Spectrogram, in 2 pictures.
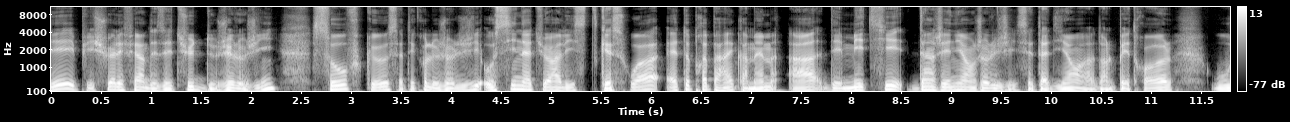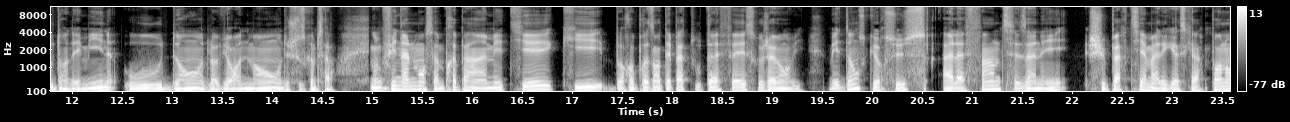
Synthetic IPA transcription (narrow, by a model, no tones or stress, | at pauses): epɥiʃɥialefɛʁd̪ezet̪ʰyd̪̚ːəʒeɔlɔʒisofkəsɛt̪ekɔld̪əʒeɔlɔʒiʔosinat̪yʁalist̪kɛlswaɛlt̪əpχepaʁekɑ̃mɛmad̪emet̪jed̪ɛ̃ʒenjœʁɑ̃ʒeɔlɔʒiset̪ad̪iʁød̪ɑ̃ləpet̪χɔlud̪ɑ̃d̪eminud̪ɑ̃d̪əlɑ̃viʁɔnmɑ̃ud̪eʃoz̥kɔmsa̰d̪ɔ̃kfinalmɑ̃saməpχepaʁɛ̃met̪jekʲʰiʁəpχezɑ̃t̪ɛpat̪ut̪afɛsə̥kəʒavɛɑ̃vimɛd̪ɑ̃sə̥kʲyʁsysalafɛ̃d̪əsezane | ʒ̥əsɥipaʁt̪ʰiamad̪aɡaskaʁpɑ̃d̪ɑ̃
